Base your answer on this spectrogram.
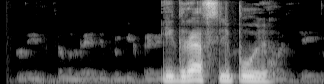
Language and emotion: Russian, neutral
